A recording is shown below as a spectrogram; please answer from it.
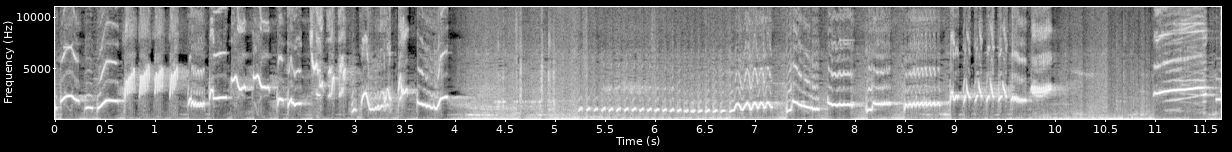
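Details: A white-rumped shama sings in the tembakan style, said to suit contest birds. Loud, clear whistles sweep up and down in rapid varied bursts, then a long rattling trill, then more ringing notes.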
